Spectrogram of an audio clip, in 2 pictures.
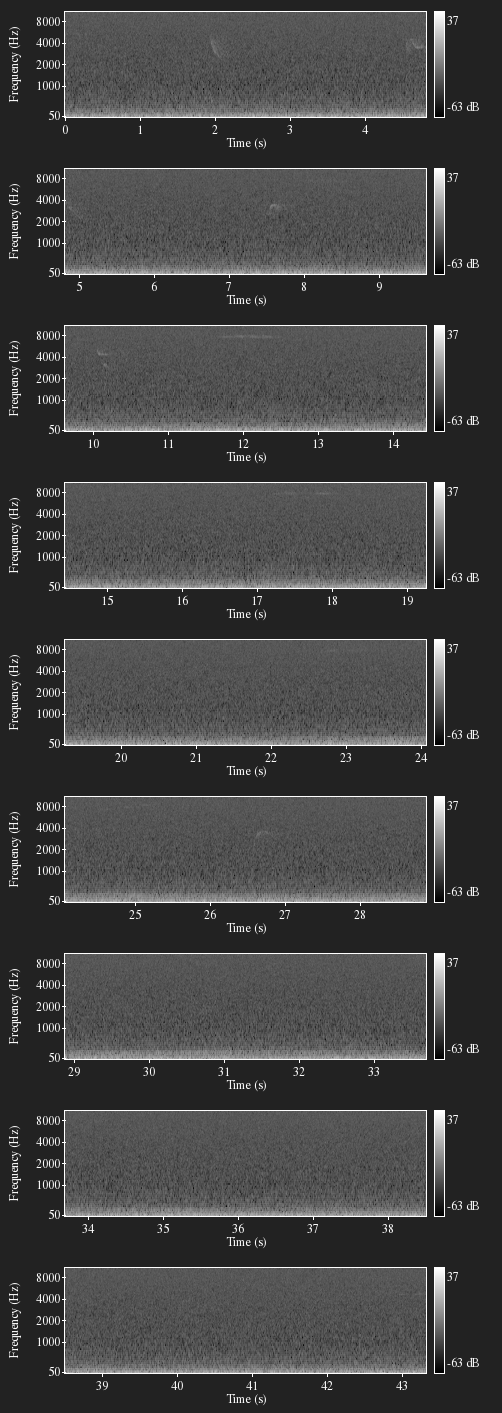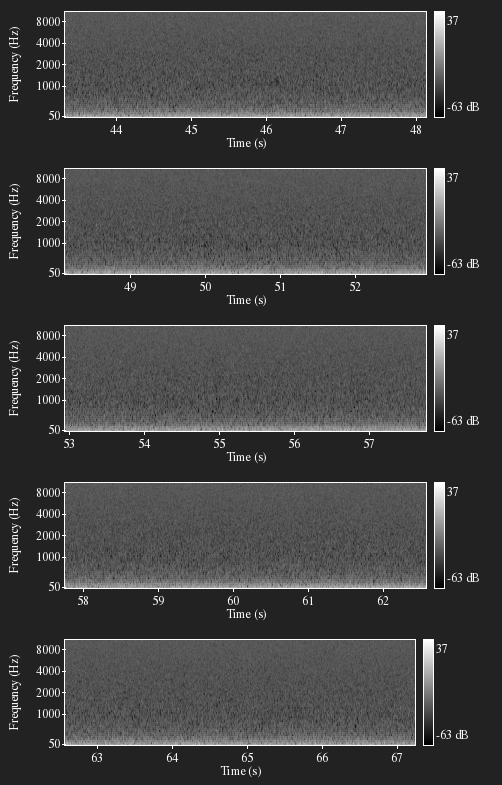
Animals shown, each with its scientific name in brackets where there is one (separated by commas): Blue-headed Vireo (Vireo solitarius), Red Crossbill (Loxia curvirostra)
